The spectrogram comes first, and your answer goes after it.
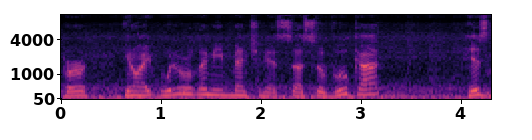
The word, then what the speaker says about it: Sivuca: from some of my favorites, he's passed now, Savuka from Brazil, and he's aware, he knows Savuka,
